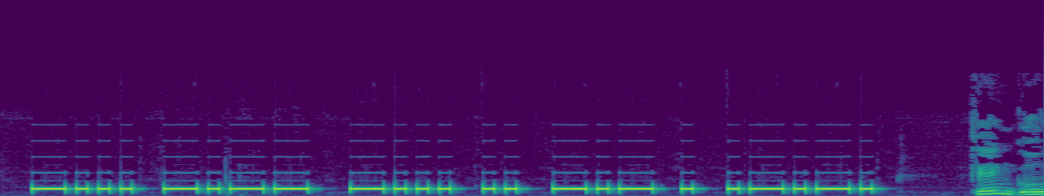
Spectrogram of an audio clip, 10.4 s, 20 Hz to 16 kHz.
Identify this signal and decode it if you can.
Morse code, heard as a keyed tone, about 11 wpm, 650 Hz. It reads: BY BIKE<AR>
